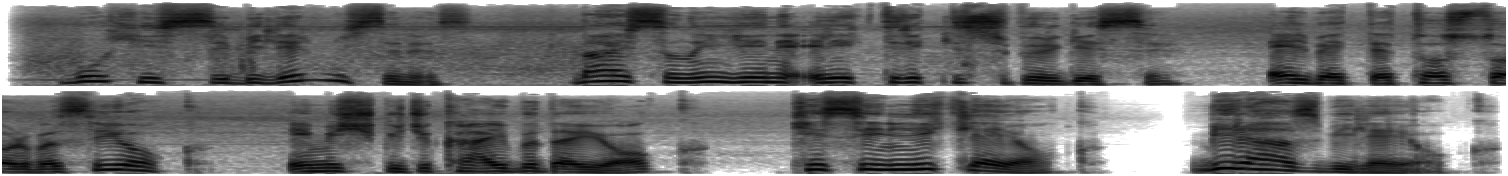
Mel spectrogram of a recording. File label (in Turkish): Komik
